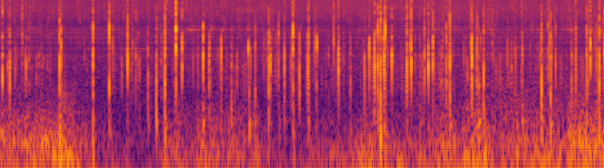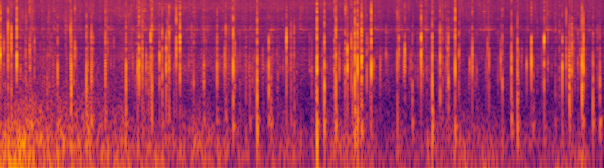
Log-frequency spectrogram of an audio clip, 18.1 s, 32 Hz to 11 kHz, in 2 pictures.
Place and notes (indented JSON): {
  "title": "Popcorn hail on Trawden Rec - Popcorn hail",
  "date": "2021-05-16 15:29:00",
  "latitude": "53.85",
  "longitude": "-2.13",
  "altitude": "216",
  "timezone": "Europe/London"
}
